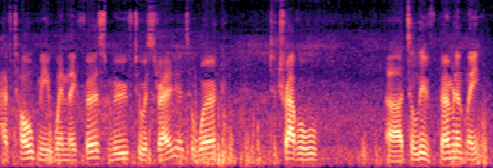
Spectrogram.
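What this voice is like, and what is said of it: Soft Australian accent. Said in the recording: “I'm not too bad. I consider my accent to be pretty soft. It's not overly strong”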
